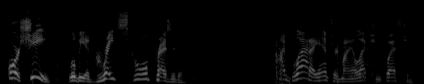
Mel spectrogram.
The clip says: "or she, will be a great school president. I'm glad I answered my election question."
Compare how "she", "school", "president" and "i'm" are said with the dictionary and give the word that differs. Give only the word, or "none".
none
